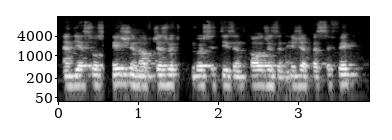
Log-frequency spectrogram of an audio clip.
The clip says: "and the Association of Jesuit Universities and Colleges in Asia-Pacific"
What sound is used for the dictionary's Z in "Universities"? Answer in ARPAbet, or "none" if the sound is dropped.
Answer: Z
